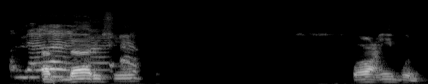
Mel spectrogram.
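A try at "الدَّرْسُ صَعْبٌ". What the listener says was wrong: Ad-darsu, bukan darisu. Ad-darsu.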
